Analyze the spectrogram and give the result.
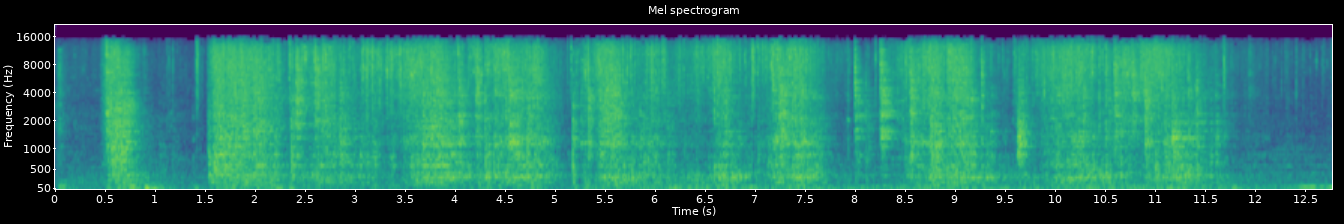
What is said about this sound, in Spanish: Un remover, un crepitar, vemos también ahí un crujir. ¿Esto qué es, Pachi? Ya lo estoy saboreando, ¿no? Unas castañitas, ¿no?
